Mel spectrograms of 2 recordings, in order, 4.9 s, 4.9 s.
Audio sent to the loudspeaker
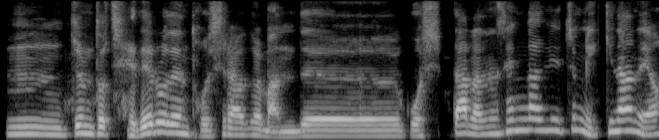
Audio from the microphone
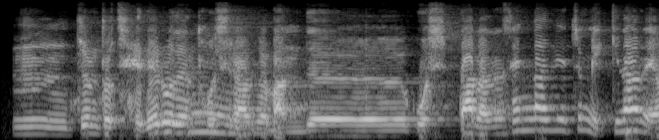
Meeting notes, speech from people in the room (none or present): present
